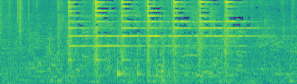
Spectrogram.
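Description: Horse-drawn trolley's bell rung in a quick run of about three strikes a second, starting about a second in and lasting some two and a half seconds, over crowd chatter.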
